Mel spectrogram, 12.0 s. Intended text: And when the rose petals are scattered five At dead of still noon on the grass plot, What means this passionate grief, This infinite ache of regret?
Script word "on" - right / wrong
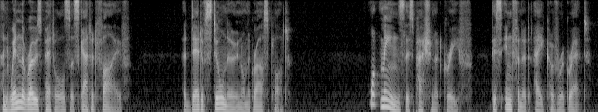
right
